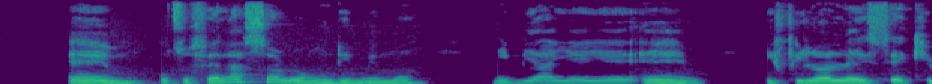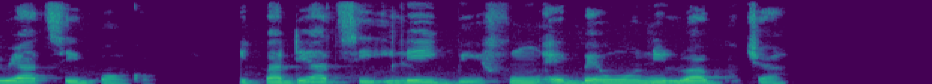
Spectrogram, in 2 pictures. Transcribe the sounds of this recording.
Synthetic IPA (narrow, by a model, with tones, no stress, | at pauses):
ɛ˦˨m̩˨o˧tu˧fɛ˧la˦sɔ˦˨ɾɔ˨ũ˧di˧mĩ˦mɔ̃˦˨ | nĩ˦bi˨˦a˧jɛ˧jɛ˧ɛ˦˨m̩˨ | i˨fi˨˦lɔ˦lɛ˦˨sɛ˦kʰi˧ɾi˦a˦˨ti˧˨ɡ͡bɔ̃˨ŋ˨ɡɔ̃˨ | i˨k͡pa˨de˨˦a˦˨ti˨˧i˧le˦i˦˨ɡ͡be˨˦fũ˦ɛ˧ɡ͡bɛ˦w̃ɔ̃˧nĩ˦˨lu˨˦a˦˨bu˨˦d͡ʒa˧˦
